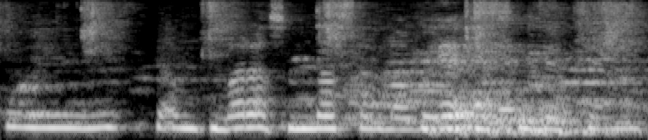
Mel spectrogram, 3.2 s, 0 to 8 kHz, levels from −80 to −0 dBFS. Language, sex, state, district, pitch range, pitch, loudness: Hindi, female, Bihar, Sitamarhi, 255-275 Hz, 260 Hz, -16 LUFS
